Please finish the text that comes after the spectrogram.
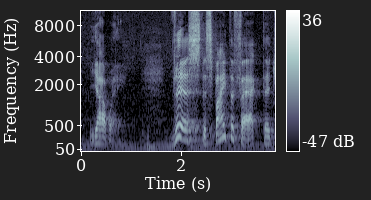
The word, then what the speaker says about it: Yahweh: page 53 you say no one knows how yhw H was pronounced but it is usually vocalized as Yahweh this despite the fact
